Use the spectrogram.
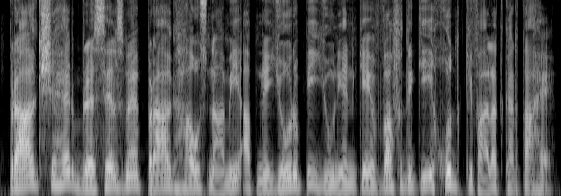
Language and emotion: Urdu, neutral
